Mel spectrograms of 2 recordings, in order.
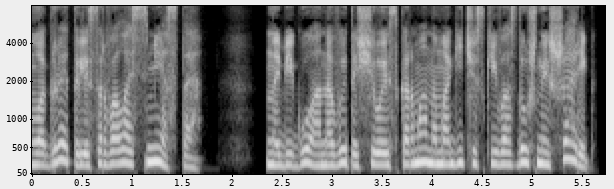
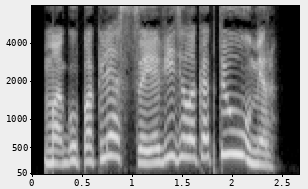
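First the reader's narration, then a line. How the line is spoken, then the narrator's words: Young woman shouting. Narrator (Russian): крикнула девушка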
